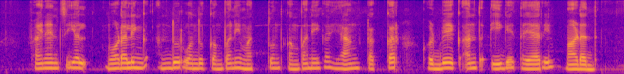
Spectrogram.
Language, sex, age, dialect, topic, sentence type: Kannada, male, 18-24, Northeastern, banking, statement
